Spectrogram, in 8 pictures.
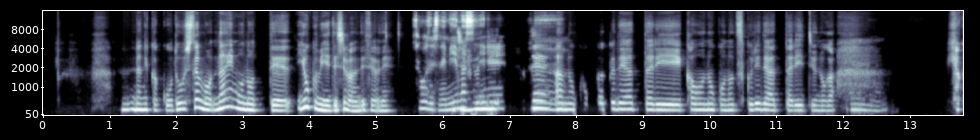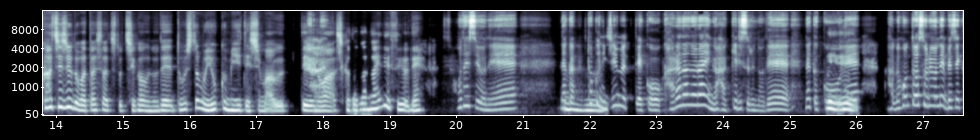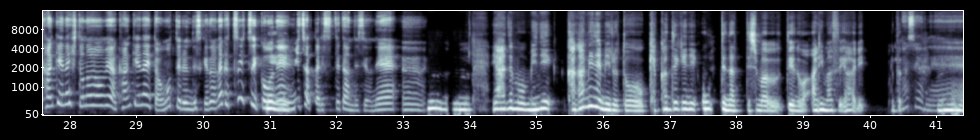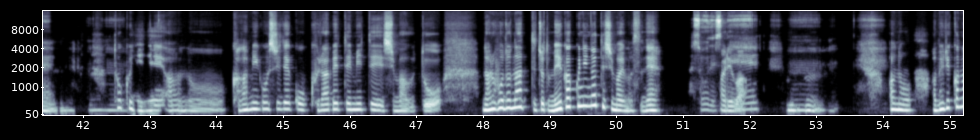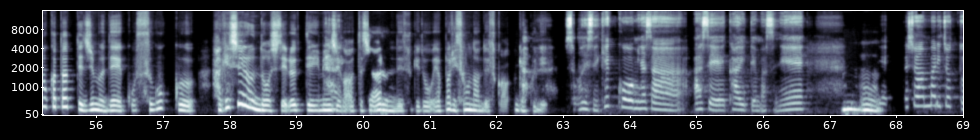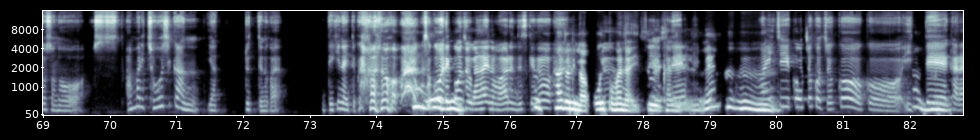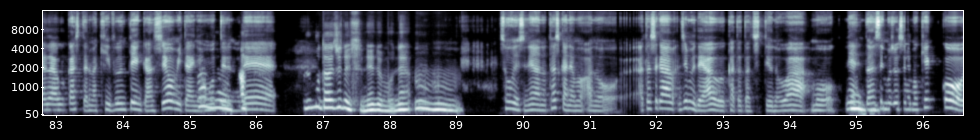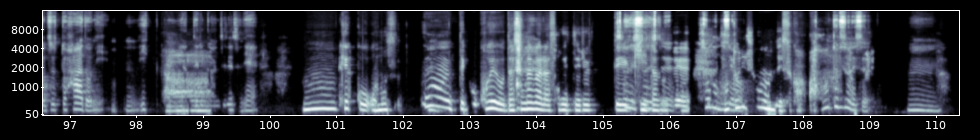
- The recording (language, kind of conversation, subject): Japanese, advice, ジムで人の視線が気になって落ち着いて運動できないとき、どうすればいいですか？
- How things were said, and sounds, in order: tapping; other background noise; background speech; laughing while speaking: "できないっていうか、あの"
